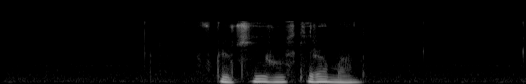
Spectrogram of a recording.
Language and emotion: Russian, neutral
